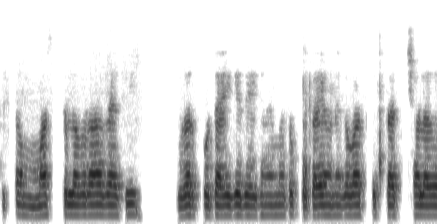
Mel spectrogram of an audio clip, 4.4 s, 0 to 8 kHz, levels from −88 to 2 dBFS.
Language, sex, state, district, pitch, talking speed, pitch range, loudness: Hindi, male, Uttar Pradesh, Jyotiba Phule Nagar, 130 Hz, 300 wpm, 130-135 Hz, -19 LUFS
